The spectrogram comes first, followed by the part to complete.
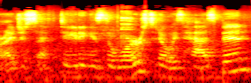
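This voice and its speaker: A woman talks at a very fast pace with lively intonation. Noticeable background noise runs behind her. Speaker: stand-up comedian. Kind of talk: stand-up comedy routine. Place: stage.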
